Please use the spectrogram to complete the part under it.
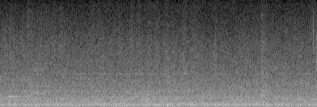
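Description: A cloth eraser rubs across a whiteboard.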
